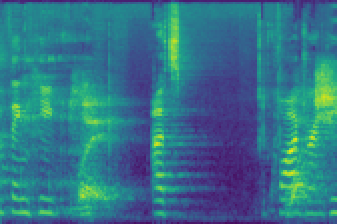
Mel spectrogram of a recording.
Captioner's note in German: Sprachgerät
